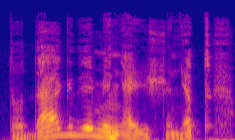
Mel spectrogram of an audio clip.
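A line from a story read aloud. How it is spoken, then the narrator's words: Chuckling. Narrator (Russian): он хохотнул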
